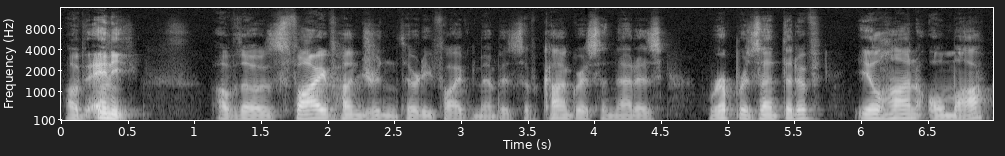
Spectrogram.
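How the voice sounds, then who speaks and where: An older man hosting a podcast interview, asking questions in a measured, deliberate way. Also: mid-range voice, fairly even intonation.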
